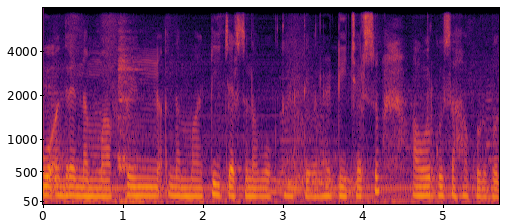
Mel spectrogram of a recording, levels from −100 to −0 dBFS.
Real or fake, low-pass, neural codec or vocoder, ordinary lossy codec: real; 7.2 kHz; none; none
